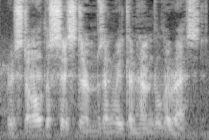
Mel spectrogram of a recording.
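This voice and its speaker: Commanding warship captain for a video game, male actor, somewhat deep and sharp, formal, urgent. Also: steady tone, fast, natural voice. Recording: faint noisy battle ambience.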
